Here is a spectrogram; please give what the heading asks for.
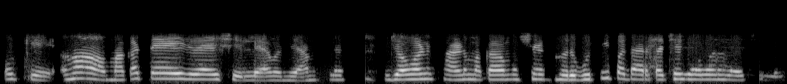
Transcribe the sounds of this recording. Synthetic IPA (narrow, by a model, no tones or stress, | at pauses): okeɦãm̤akat̪eʋɛjɕilːam̤əɳd͡zeamt͡ɕe | d͡ʑəʋəɳkʰaɳm̤akaməɕẽɡʱəɾɡʱut̪iːpəd̪aɾt̪ʰat͡ɕed͡zəʋəɳʋɛjɕile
